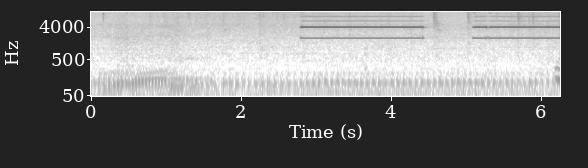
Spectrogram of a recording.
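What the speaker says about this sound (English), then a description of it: "buzzer is starting" Buzzer of a tester used to repair a Chinese welding machine gives a steady, high electronic beep that holds for almost two seconds, breaks off briefly, then starts again over a low background hum.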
